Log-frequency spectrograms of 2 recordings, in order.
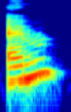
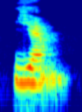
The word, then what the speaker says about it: եմ: the Armenian letter Y, the Y in this case is not pronounced. So it's M and not Yem.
